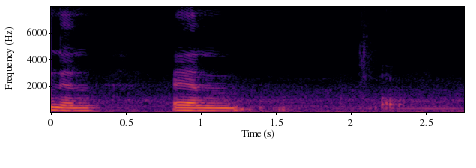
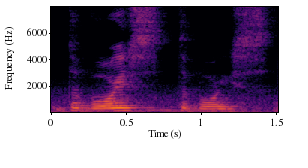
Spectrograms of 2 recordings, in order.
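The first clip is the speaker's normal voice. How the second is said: "divorce" said "divoice" in a Jersey accent, no r; 4 semitones lower, 5 dB quieter than usual. Real, not acted. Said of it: "that's my Jersey accent coming out there".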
